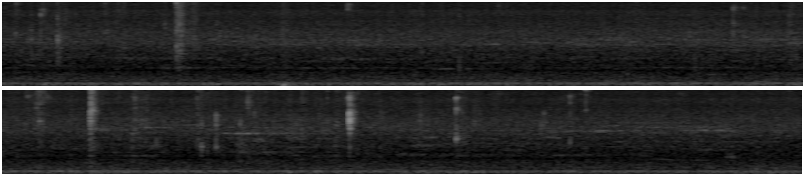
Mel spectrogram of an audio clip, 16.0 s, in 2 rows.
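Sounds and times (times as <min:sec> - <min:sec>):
low hum: 0:00.0 - 0:16.0
wet mouth chewing clicks: 0:11.3 - 0:11.7.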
